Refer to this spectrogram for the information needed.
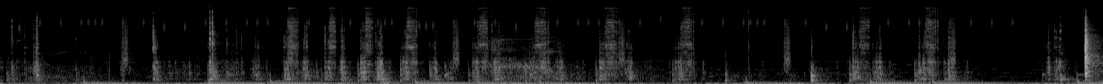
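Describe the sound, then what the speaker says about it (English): A 13mm wrench ratcheting on a bolt at the intake of a BMW M340i with a B58 engine, rapid clicking bursts with pauses and small metallic clanks, close up and without speech. "We'll take a 13mm for this back bolt, and then a 13mm wrench at the bottom."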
